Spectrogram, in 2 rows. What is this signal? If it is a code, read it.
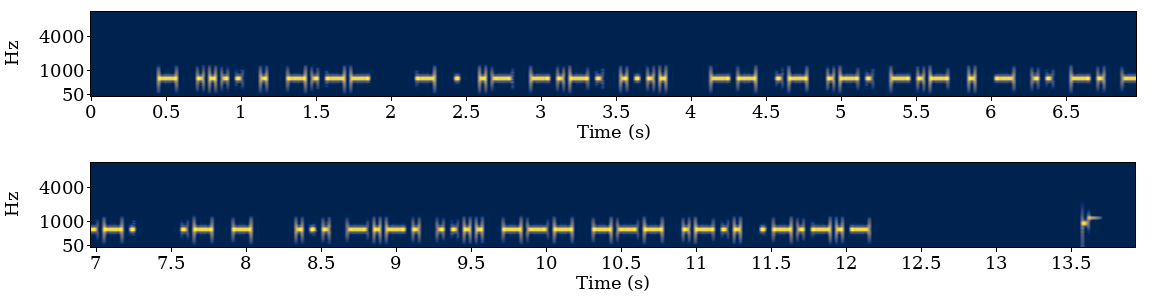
Morse code, heard as a keyed tone, about 28 wpm, 700 Hz. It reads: THEY TEACH MARKETING AT SCHOOL.
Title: Sentences from Top 1000 Words - Review Part 5 - 28wpm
